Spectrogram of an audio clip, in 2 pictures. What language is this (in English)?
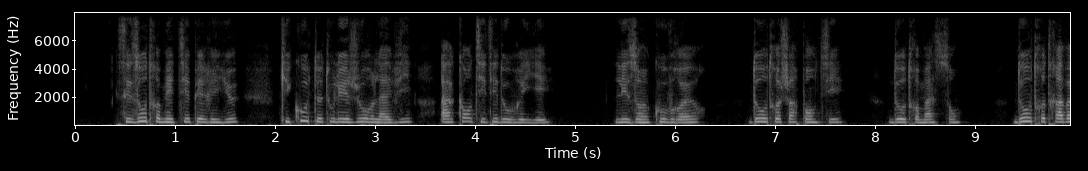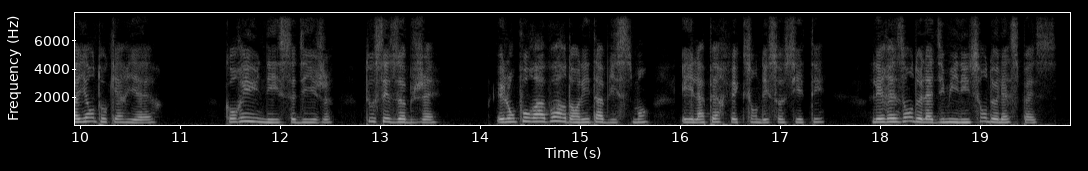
French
